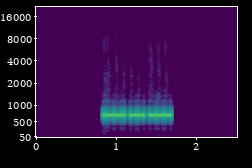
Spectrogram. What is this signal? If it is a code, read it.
Morse code, heard as a keyed tone, about 48 wpm, 700 Hz. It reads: PMO
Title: USA Call Sign Postfixes - 3 Letters 50wpm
